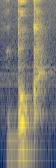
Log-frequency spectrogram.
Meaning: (noun) 1. book 2. omasum; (verb) inflection of boeken: 1. first-person singular present indicative 2. second-person singular present indicative 3. imperative
- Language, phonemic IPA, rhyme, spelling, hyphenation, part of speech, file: Dutch, /buk/, -uk, boek, boek, noun / verb, Nl-boek.ogg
